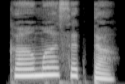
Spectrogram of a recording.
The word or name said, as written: ಕಾಮಾಸಕ್ತೆ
